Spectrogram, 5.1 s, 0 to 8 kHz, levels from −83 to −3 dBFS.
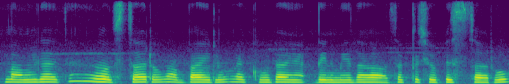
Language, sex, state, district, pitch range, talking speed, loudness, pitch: Telugu, female, Andhra Pradesh, Visakhapatnam, 220-240 Hz, 105 wpm, -16 LUFS, 230 Hz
